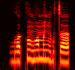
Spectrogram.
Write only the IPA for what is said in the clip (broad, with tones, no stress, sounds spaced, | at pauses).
ɡʷ œ˨ k ũ˧ ɡʷ ã˦ m ə̃˧ ɲ ɡʷ ə˨ t̪ œ˨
